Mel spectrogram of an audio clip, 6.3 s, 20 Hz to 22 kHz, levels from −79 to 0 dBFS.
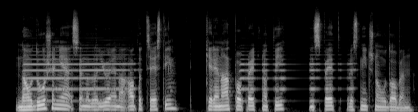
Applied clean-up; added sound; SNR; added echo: neural mask model RNNoise.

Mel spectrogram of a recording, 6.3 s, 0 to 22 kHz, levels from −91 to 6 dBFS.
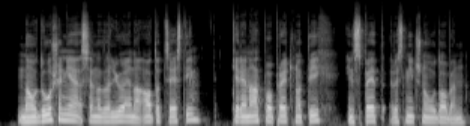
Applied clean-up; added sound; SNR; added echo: neural mask model Resemble Enhance denoiser.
